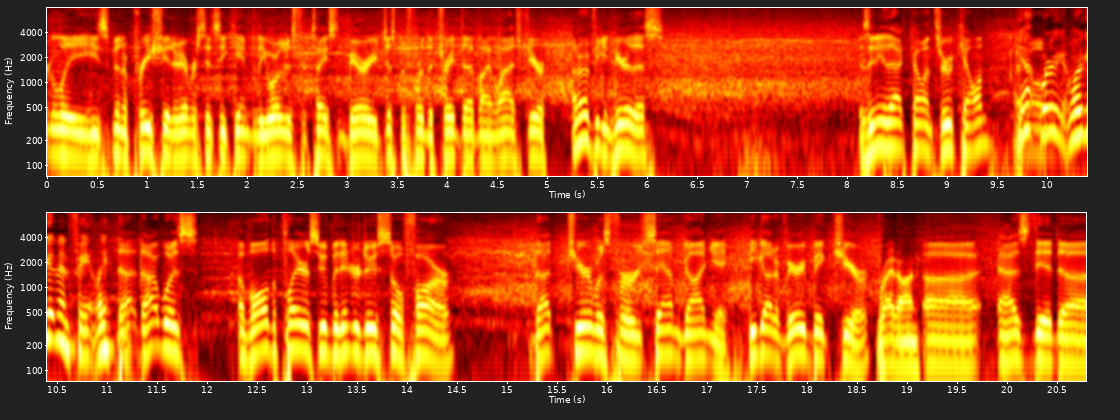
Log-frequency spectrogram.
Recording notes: Live from the Oilers Superskills at Rogers Place.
